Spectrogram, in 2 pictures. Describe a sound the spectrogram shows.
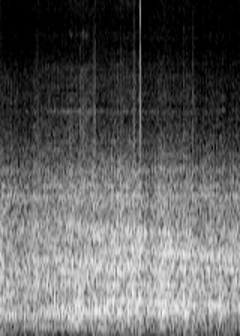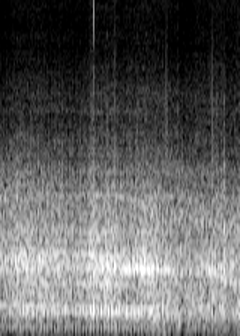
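A motorcycle engine hums steadily close by as it rides along.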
